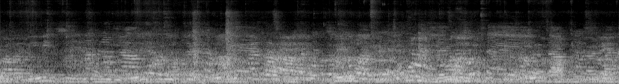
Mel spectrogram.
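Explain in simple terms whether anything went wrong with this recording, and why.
A steady mains hum runs through the whole recording, from start to finish. This low 60 Hz tone, fairly loud next to the sound itself, comes from power-line electricity leaking into the signal, typically through a ground loop or a nearby transformer.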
